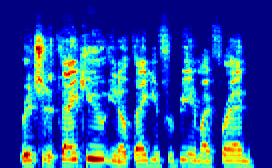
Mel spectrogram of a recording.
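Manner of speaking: ordinary delivery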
